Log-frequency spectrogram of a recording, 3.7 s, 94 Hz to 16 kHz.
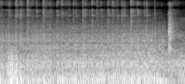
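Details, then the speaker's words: Yamaha F1ZR two-stroke, fully reassembled with the body fitted, after repair of the crankcase bearing housing worn loose by a knock-off bearing. Steady, low, even burble at idle with no knocking or grinding. The earlier harsh noise is gone; normal idle. "Bodi udah terpasang dan suara mesin alhamdulillah sudah adem."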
